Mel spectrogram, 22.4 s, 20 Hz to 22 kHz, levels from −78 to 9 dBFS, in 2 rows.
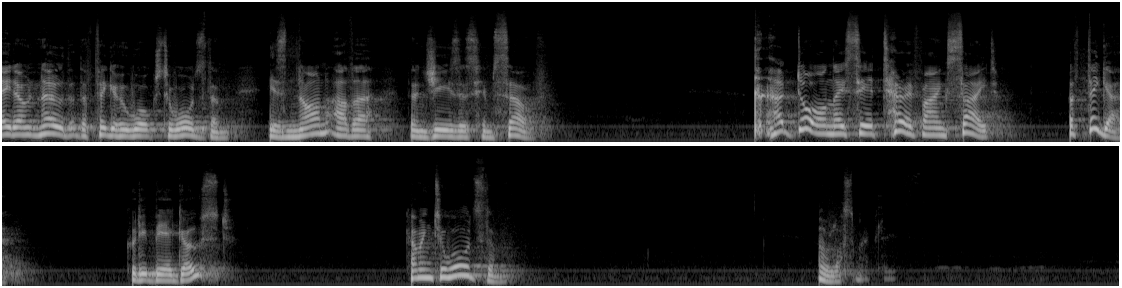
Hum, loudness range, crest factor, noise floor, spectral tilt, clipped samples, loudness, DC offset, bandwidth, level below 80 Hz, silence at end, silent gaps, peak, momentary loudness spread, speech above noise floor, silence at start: none; 12 LU; 24 dB; -61 dBFS; -6.5 dB/octave; under 0.1%; -23 LUFS; under 0.1%; 15 kHz; -60 dBFS; 2.25 s; none; 0 dBFS; 14 LU; 38 dB; 0 s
